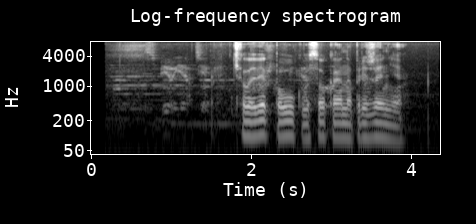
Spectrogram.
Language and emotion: Russian, neutral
